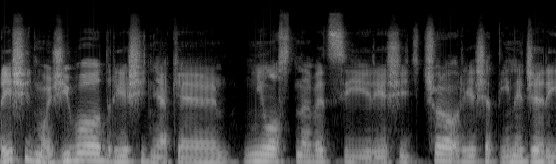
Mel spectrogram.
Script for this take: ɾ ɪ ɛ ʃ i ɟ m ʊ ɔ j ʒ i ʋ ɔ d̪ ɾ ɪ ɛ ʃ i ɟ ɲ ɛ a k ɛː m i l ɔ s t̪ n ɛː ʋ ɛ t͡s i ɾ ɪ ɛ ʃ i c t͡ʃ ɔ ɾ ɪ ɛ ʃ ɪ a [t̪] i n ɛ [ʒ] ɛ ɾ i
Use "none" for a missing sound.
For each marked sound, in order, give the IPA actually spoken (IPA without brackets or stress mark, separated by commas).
t̪, d͡ʒ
